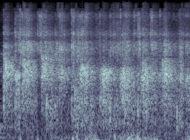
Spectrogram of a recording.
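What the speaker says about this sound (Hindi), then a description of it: "ताली हो जा भाई" Classroom of children clapping together during a storytelling lesson, a dense steady patter of many hands lasting the whole moment, loud and close with no talk.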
